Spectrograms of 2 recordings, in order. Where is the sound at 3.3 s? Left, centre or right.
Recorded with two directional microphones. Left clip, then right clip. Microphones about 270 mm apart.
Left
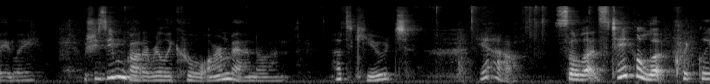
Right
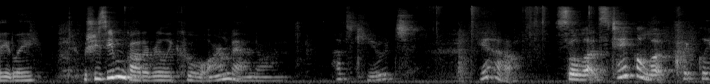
Left.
